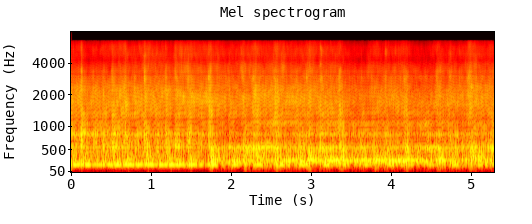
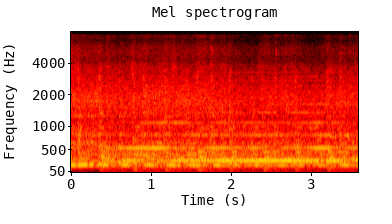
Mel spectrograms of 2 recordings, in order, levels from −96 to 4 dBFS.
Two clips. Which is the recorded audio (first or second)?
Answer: second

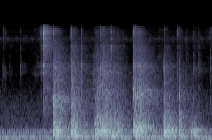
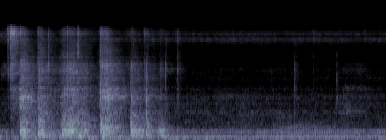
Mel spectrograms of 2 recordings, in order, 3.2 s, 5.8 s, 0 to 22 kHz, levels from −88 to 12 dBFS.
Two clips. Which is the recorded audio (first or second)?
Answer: first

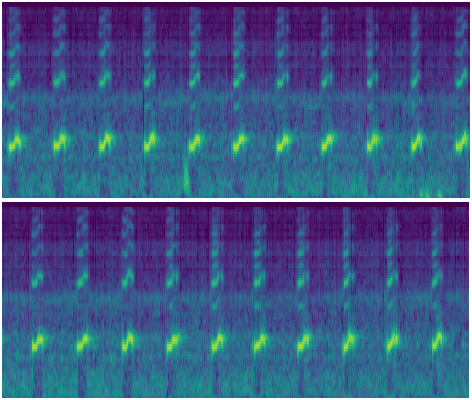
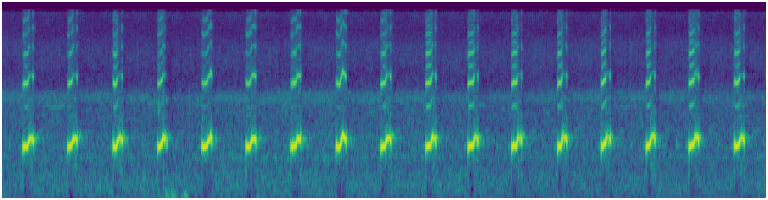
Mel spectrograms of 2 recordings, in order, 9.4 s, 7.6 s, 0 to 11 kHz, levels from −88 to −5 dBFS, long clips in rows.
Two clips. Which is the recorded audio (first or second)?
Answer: second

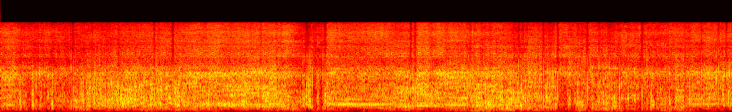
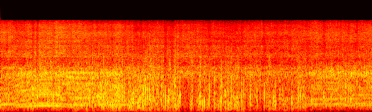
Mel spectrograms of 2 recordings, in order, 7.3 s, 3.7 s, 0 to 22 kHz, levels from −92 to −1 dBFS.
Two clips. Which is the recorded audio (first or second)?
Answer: second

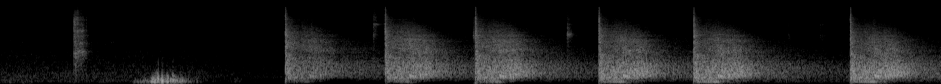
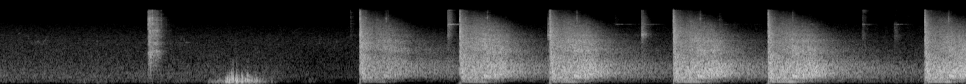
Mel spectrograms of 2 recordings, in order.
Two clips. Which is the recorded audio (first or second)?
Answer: second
